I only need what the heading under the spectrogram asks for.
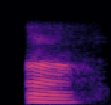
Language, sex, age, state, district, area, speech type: Manipuri, male, 18-30, Manipur, Chandel, rural, conversation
